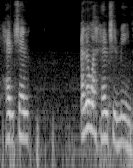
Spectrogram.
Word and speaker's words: henshin: say it like that they're just saying henshin but saying henching in it sounds so weird like I seriously guys it sounds so weird to me hang chain does anyone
